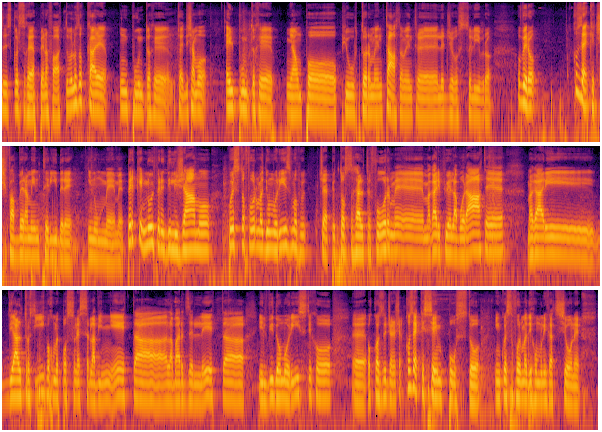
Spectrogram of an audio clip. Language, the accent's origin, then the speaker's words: Italian; Florence, Tuscany, Italy; born there; siamo qui a Firenze, siamo nati a Firenze o comunque qui dintorno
